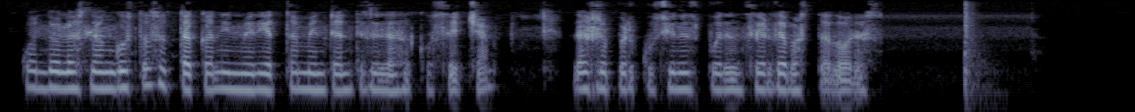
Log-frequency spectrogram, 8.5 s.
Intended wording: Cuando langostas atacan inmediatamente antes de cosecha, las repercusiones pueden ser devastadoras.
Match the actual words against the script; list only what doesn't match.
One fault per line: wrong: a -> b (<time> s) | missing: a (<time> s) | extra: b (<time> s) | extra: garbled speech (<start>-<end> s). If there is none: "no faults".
extra: las (0.5 s)
extra: la (2.9 s)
